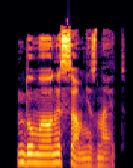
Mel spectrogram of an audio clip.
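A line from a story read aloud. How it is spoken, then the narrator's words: Gloomy. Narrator (Russian): мрачно произнес Нортон-старший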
